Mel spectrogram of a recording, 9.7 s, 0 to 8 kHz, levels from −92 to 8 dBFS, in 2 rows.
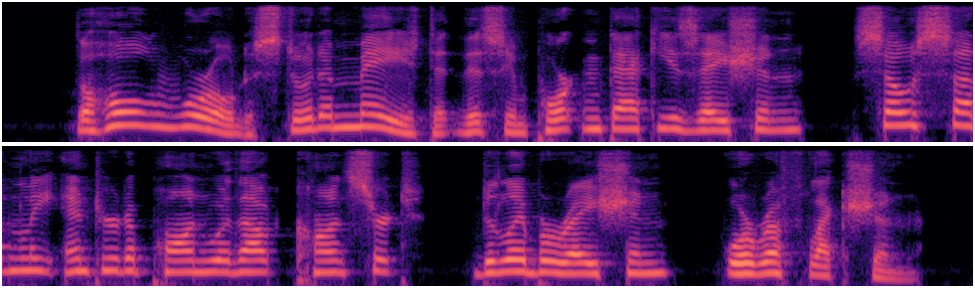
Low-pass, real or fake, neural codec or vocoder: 7.2 kHz; real; none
